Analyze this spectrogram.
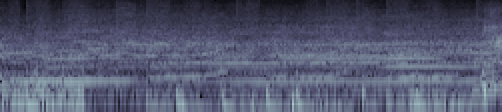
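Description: Snowmobile engine running at high, steady revs, with a change in pitch near the end.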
